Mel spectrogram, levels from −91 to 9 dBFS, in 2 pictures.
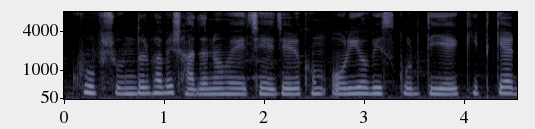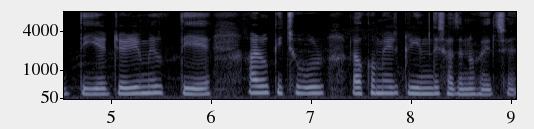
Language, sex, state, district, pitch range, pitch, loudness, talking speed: Bengali, female, West Bengal, Malda, 185-215 Hz, 200 Hz, -41 LUFS, 145 wpm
